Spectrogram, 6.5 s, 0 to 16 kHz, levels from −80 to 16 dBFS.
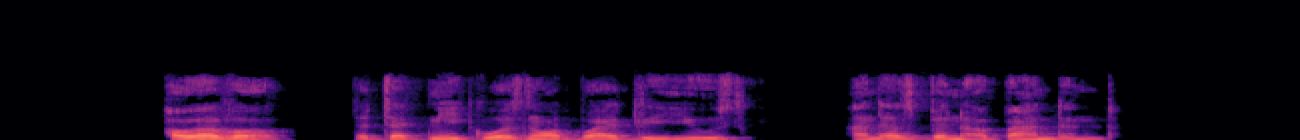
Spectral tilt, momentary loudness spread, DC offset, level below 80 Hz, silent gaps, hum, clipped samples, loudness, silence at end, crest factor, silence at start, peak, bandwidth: -7 dB/octave; 15 LU; under 0.1%; -50 dBFS; 1.49-1.76 s, 3.85-4.22 s; none; under 0.1%; -18 LUFS; 0.95 s; 18 dB; 0.85 s; -2 dBFS; 7.8 kHz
